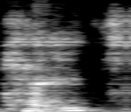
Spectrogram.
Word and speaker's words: Queso: His name is Queso. Yeah, it's case like the word like case like a suitcase. Yeah. CASEOA. Queso.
